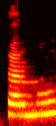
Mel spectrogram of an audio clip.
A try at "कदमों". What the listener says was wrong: कर्मों नहीं है, दाल है वो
